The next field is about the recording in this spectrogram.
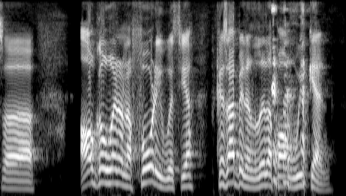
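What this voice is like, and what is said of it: Imitates another person's voice. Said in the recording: “my best impersonation of Carlo was ... that's my impersonation of Carlo”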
